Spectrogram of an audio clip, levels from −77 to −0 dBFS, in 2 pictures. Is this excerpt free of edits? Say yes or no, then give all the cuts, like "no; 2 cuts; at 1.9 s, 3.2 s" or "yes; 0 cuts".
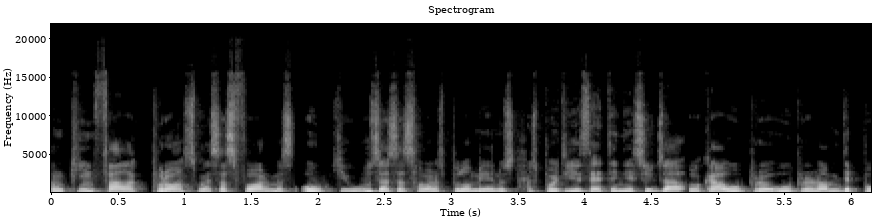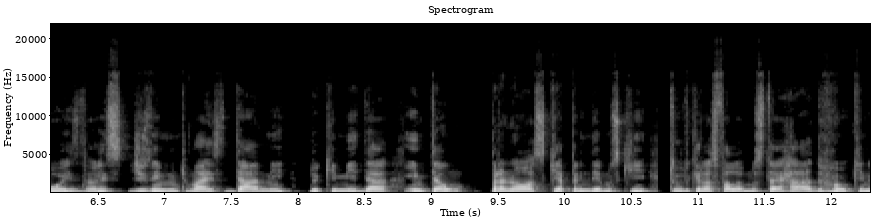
yes; 0 cuts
